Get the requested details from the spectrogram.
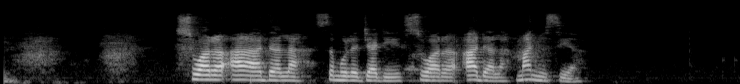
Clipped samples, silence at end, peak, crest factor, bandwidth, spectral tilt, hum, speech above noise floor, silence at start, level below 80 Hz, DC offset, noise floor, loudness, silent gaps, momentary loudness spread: under 0.1%; 1.6 s; 0 dBFS; 20 dB; 11.5 kHz; -5 dB/octave; none; 49 dB; 0.05 s; -64 dBFS; under 0.1%; -67 dBFS; -18 LUFS; none; 25 LU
